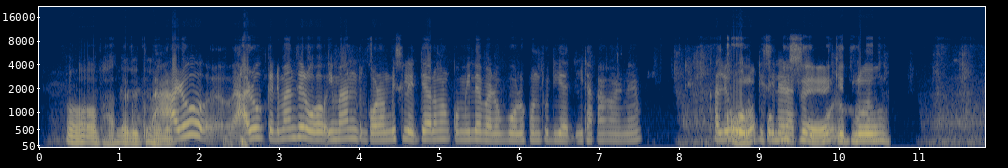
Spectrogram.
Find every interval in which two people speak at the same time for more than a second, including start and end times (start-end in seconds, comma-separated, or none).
8.7-10.3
